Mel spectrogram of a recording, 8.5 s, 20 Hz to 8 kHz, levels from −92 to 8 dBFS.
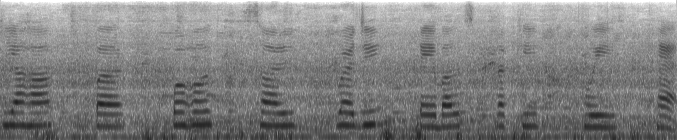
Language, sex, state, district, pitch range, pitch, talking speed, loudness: Hindi, female, Chandigarh, Chandigarh, 215-240 Hz, 235 Hz, 55 wpm, -14 LUFS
